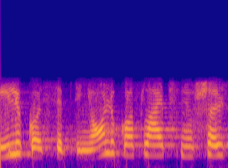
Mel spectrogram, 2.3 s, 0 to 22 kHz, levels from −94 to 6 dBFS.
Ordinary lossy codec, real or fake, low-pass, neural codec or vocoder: Opus, 32 kbps; real; 3.6 kHz; none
